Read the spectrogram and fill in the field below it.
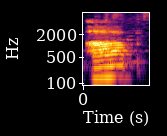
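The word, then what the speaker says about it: आप: vous, c'est bien prononcer le app. Le a, il est long. Quand il y a deux lettres A, ça veut dire que c'est long. Donc c'est app, c'est pas app.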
